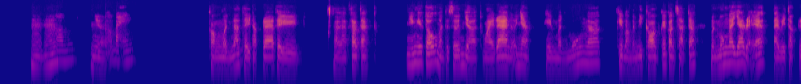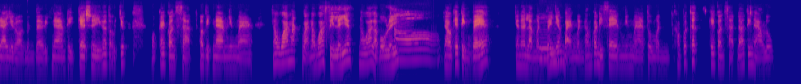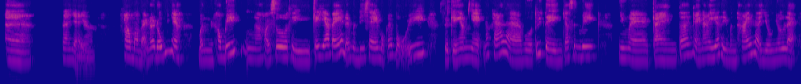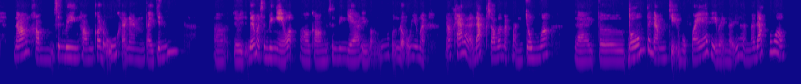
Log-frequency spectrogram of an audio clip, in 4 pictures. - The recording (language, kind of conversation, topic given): Vietnamese, unstructured, Bạn thích đi dự buổi biểu diễn âm nhạc trực tiếp hay xem phát trực tiếp hơn?
- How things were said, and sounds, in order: tapping; other background noise; in English: "concert"; in English: "concert"; in English: "concert"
